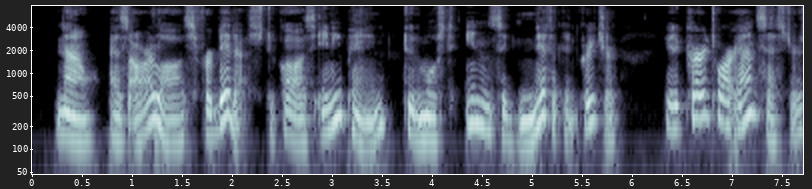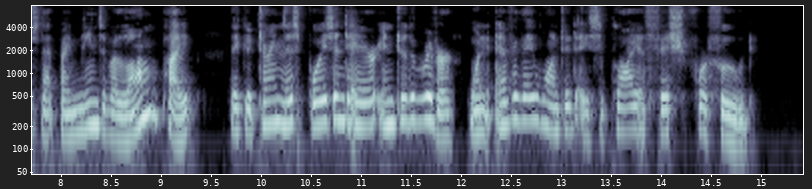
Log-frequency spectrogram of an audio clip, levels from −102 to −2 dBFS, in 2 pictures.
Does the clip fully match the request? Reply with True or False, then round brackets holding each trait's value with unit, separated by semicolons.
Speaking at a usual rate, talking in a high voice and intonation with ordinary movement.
False (175 wpm; 195 Hz; 7.8 semitones)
